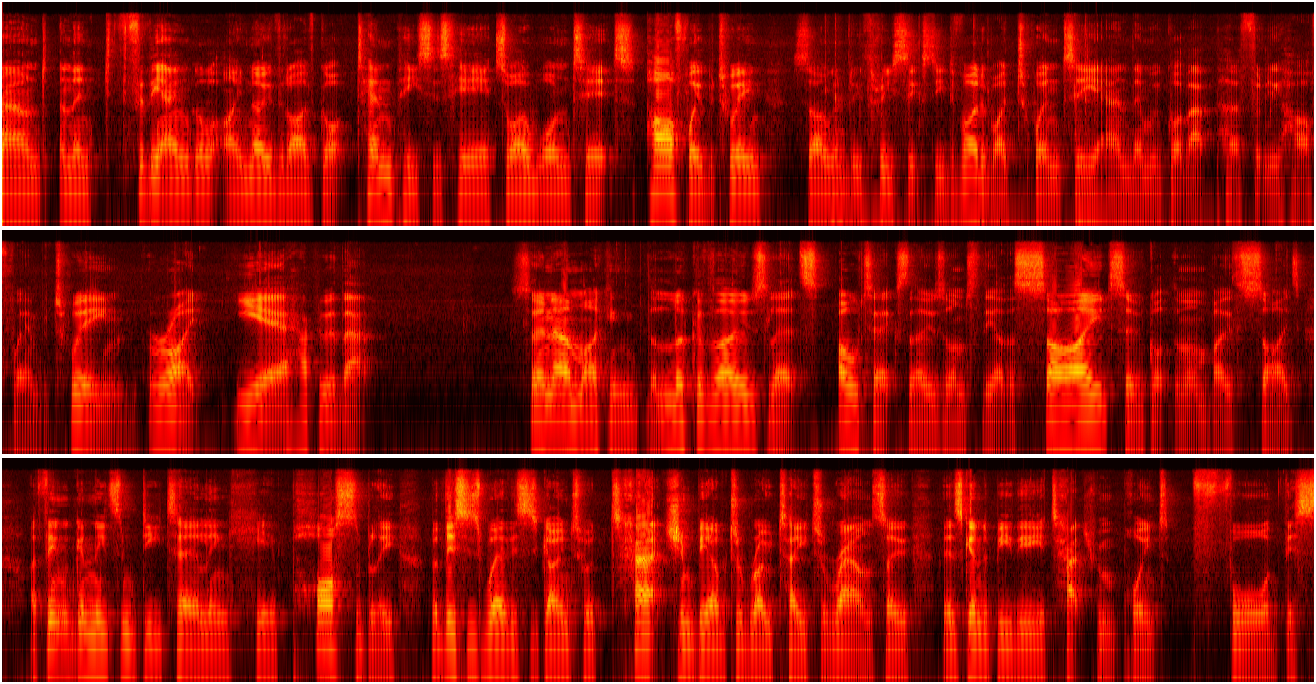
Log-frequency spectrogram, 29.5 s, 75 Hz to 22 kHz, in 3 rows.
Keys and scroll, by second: 16.2 alt+x.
